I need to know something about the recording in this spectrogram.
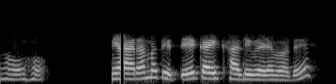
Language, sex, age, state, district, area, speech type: Marathi, female, 60+, Maharashtra, Nagpur, urban, conversation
